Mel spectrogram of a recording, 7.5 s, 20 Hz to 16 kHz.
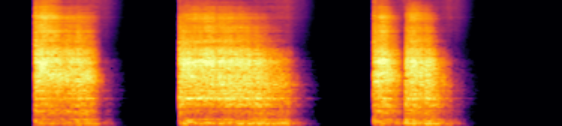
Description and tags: Breathing Industrial Game: Different breathing with some distortion. Sampled into Ableton using distortions like Trash2, compression using PSP Compressor2. Recorded using a SM58 mic into UA-25EX. Crazy sounds is what I do.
